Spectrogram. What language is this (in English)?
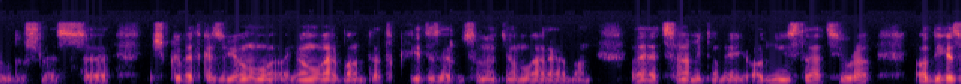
Hungarian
